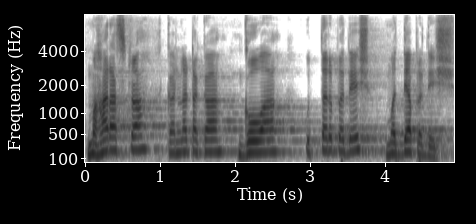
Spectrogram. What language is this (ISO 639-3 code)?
kok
